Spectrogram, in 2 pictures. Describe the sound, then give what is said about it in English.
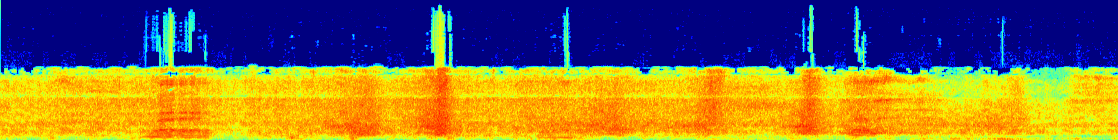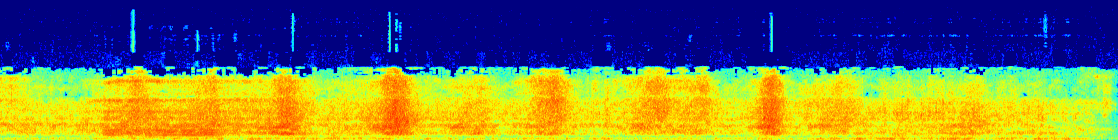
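Wind rushes through an open car window while driving in winter, a loud, broad, steady roar with fluctuating buffeting and a brief bit of speech early on. “So, I'm going to try the old open the window while driving in the winter time.”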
